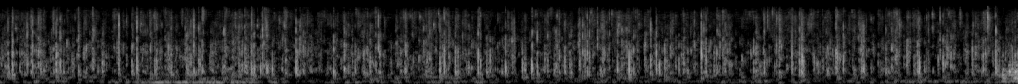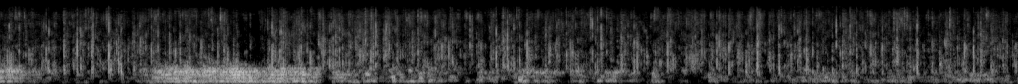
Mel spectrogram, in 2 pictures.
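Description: Light rain pattering on the leaves of a citrus tree, with drops dripping from the branches in a dense, steady patter. Just past the middle a low rumble swells for about three seconds and then fades.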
